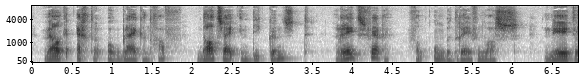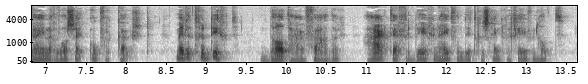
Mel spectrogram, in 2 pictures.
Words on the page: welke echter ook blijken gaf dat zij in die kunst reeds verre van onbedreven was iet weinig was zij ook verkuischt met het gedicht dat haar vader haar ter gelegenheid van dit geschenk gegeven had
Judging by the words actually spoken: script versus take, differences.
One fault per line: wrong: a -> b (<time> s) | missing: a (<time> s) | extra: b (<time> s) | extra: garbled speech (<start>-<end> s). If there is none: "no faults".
no faults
